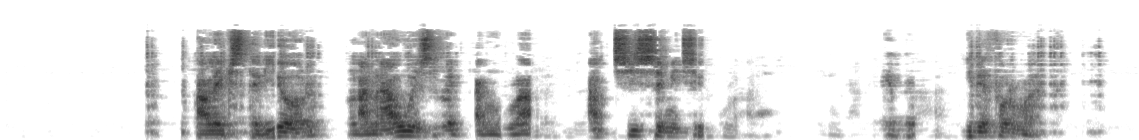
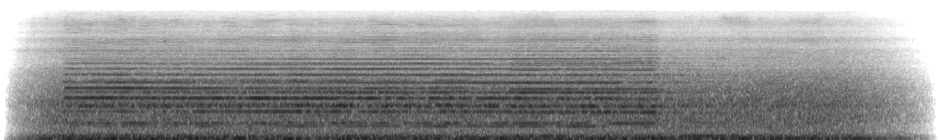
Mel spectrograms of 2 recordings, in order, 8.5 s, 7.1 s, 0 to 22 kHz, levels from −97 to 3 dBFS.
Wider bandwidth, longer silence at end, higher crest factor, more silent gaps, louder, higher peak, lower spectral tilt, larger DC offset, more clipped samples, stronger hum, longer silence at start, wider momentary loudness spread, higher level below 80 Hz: second, 9.6 kHz vs 12.5 kHz; first, 0.6 s vs 0.2 s; first, 22 dB vs 14 dB; neither; second, -18 LUFS vs -15 LUFS; about the same, 0 dBFS vs 0 dBFS; second, -1.5 dB/octave vs -5.5 dB/octave; neither; neither; neither; first, 1.15 s vs 0.15 s; first, 22 LU vs 8 LU; second, -64 dBFS vs -20 dBFS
